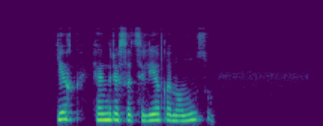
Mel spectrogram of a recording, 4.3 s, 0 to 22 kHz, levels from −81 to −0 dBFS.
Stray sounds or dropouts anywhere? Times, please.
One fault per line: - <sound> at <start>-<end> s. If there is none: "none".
none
